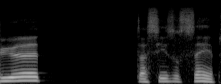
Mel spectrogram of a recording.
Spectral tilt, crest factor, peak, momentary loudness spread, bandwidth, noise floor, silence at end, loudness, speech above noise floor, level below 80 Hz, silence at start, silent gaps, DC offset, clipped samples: -6 dB/octave; 16 dB; -12 dBFS; 10 LU; 15.5 kHz; -77 dBFS; 0.05 s; -28 LUFS; 51 dB; -74 dBFS; 0 s; none; under 0.1%; under 0.1%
